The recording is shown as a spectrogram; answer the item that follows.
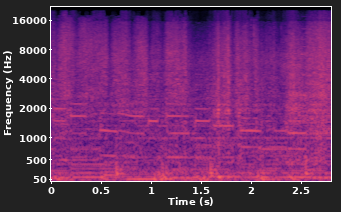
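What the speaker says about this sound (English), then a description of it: "It's just literally a matter of rubbing everything down, ready for painting." Repeated hand rubbing and sanding strokes on Polo GTI brake parts, prepping them for paint, close and steady with a rough scratchy texture and no talking.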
